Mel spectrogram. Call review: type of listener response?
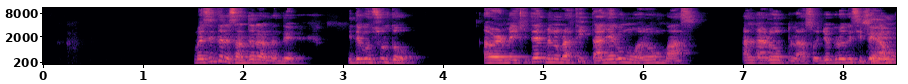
listening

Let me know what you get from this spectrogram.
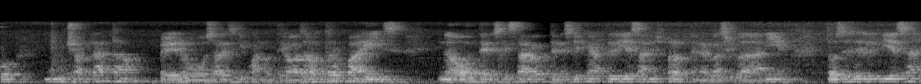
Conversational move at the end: listening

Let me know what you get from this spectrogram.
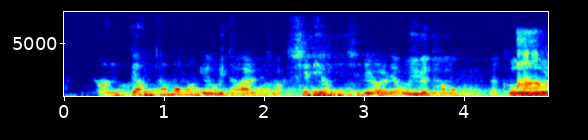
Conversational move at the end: taking over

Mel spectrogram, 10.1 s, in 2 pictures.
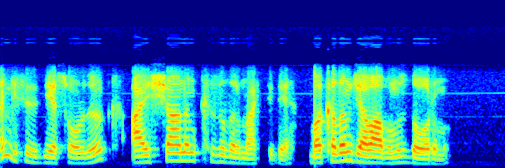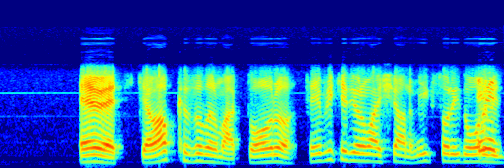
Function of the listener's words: taking over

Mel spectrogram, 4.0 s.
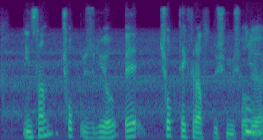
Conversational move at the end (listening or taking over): listening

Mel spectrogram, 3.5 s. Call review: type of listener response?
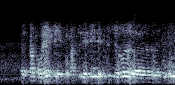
taking over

